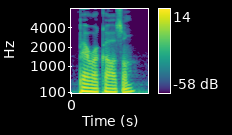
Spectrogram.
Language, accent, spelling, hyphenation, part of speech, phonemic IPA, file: English, General American, paracosm, para‧cosm, noun, /ˈpæɹəˌkɑz(ə)m/, En-us-paracosm.ogg
- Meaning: A detailed imaginary world, especially one created by a child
